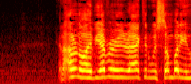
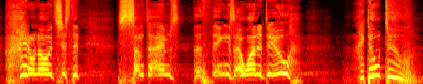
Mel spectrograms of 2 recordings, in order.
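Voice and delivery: put-on higher-pitched, halting child voice; confessing little boy; 7 semitones higher than usual. Son explaining his attitude to father, childlike halting confession. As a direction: imitate a son struggling to explain himself.

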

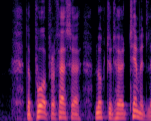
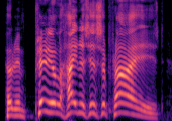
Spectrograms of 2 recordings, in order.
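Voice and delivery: much higher, louder, slow proclamation; announcing; 11 semitones higher, 6 dB louder than usual. A narrator's reading. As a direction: announce it grandly to the room. Professor announcing to attendants.

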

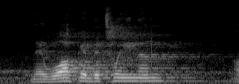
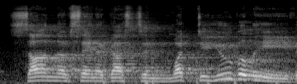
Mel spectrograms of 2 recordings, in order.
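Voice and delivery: God the Father; 5 dB louder than usual. Acted. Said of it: "and he says".

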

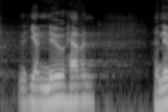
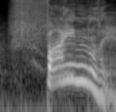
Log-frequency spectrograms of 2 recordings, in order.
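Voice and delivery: long-drawn, high "finally"; imagined relief; 9 semitones higher, much slower than usual. Pretend. Preacher imagining John seeing the promise fulfilled, exclaiming. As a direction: stretch it out as a hammed-up sigh of at-last. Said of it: "I kinda think John was going".

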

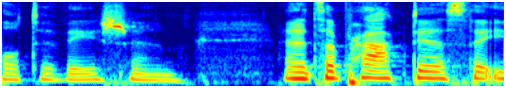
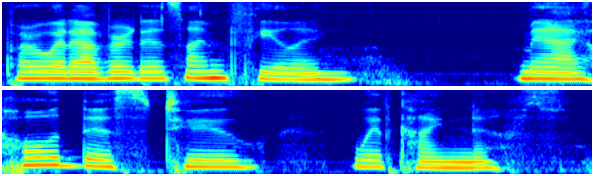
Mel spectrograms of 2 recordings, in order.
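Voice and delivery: guided meditation; 2 semitones higher than usual. Acted. Leads a loving kindness meditation.

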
